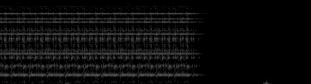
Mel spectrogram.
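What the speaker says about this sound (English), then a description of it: "And there is still that telephone ringing in the foyer there." An old telephone rings in the foyer of a mansion in the Clock Tower video game, a bright, sustained ring that stops abruptly, followed by a near-silence broken by a single soft thud.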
